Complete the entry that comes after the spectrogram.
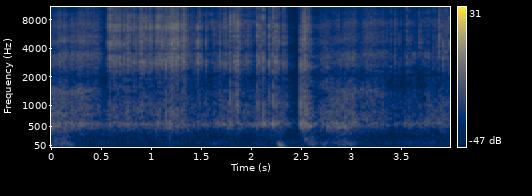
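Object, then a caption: Dry rice grains in a plastic container. Fingers with long nails dig into and rub dry rice in a clear plastic food container. The result is a dense, bright, gritty crunching and rustling that drops off briefly around the middle, then resumes.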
